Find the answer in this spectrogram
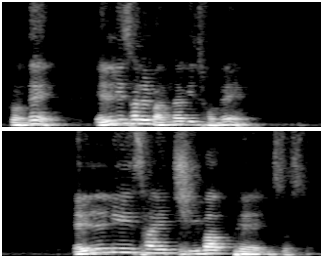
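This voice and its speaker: A man's voice: sits high, expressive, measured pace, mellow. A male pastor preaching a sermon, telling the story and quizzing the congregation with questions. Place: church. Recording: echoey room, voice from a distance.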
